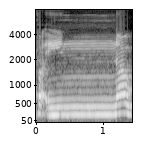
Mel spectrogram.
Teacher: ہم نے گننا کیا ہے، ہم نے ناک میں سے آواز نکالی ہے، گننا کیا ہے، اور الٹا پیش ہے، اس کو لمبا بھی کیا ہے۔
